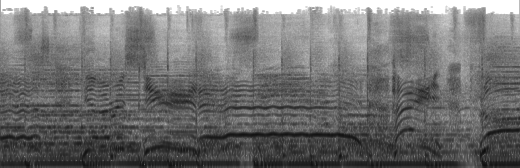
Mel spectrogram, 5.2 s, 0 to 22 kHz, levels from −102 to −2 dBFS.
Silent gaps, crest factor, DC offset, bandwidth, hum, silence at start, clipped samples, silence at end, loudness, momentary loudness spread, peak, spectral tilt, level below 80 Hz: none; 12 dB; under 0.1%; 18 kHz; none; 0 s; under 0.1%; 0 s; -12 LUFS; 2 LU; 0 dBFS; -4.5 dB/octave; -18 dBFS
